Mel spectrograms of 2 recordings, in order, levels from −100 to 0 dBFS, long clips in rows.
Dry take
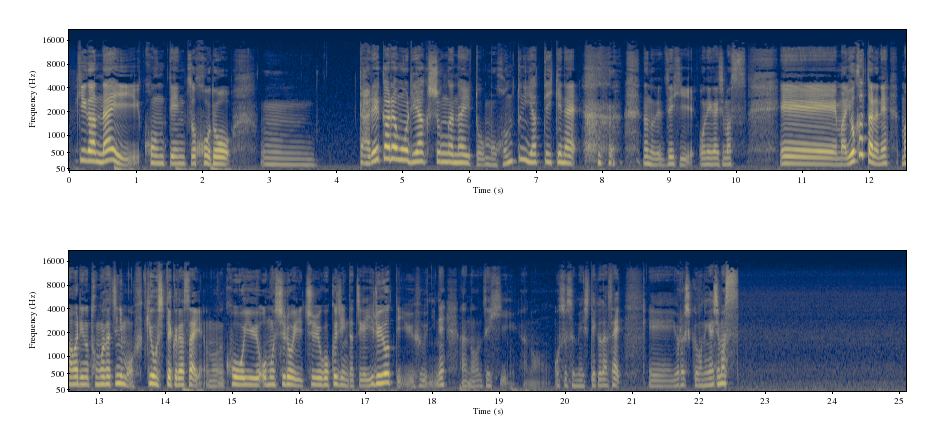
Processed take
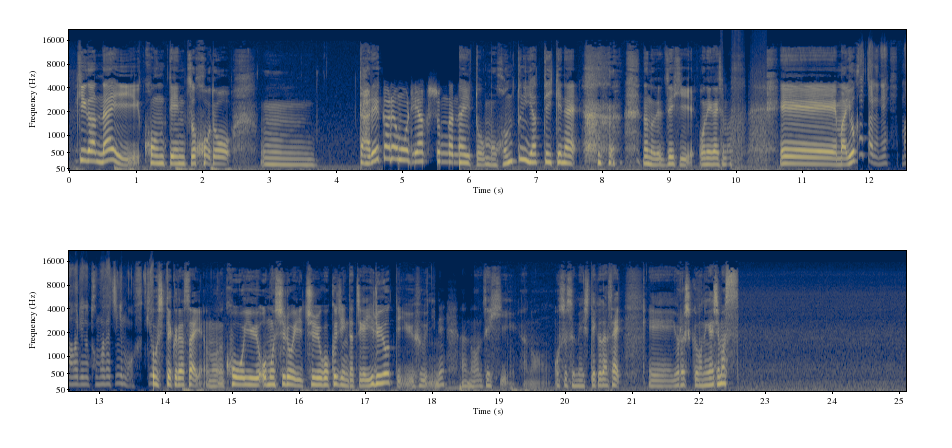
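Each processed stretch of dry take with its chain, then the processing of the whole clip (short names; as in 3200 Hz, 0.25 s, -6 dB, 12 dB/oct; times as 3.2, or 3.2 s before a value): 2.04–2.47 bell 150 Hz -11.5 dB 2.6 oct + compressor 5:1, threshold -30 dBFS
4.7–5.86 Chebyshev band-pass 270–3800 Hz, order 5 + level quantiser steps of 14 dB
9.77–10.47 median filter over 15 samples + high shelf 3600 Hz -8 dB + negative-ratio compressor -39 dBFS, ratio -0.5
11.83–13.82 pre-emphasis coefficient 0.9 + fixed phaser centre 370 Hz, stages 8 + Doppler distortion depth 0.31 ms
18.05–18.63 LPF 1000 Hz 6 dB/oct + bell 110 Hz +9.5 dB 1.2 oct + compressor 12:1, threshold -36 dBFS
whole clip: bell 920 Hz +2 dB; compressor 6:1, threshold -26 dBFS; gain +1.5 dB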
